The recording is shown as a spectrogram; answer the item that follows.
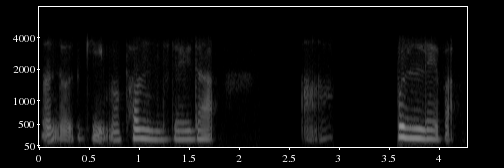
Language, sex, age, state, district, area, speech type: Manipuri, female, 30-45, Manipur, Kangpokpi, urban, conversation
